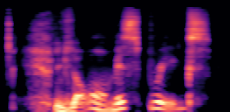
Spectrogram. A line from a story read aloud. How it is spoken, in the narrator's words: the girl exclaimed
